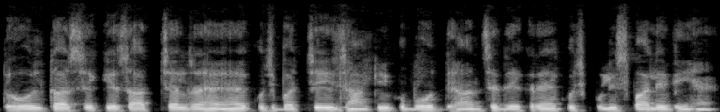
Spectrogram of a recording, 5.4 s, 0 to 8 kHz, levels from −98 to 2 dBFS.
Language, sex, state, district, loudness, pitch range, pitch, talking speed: Hindi, male, Bihar, Gopalganj, -19 LUFS, 110-115 Hz, 110 Hz, 245 wpm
